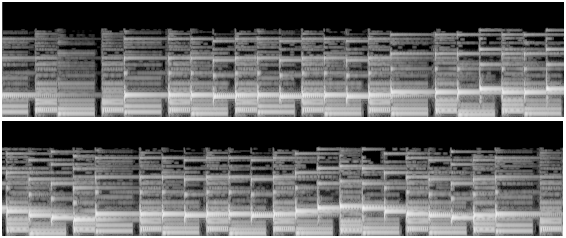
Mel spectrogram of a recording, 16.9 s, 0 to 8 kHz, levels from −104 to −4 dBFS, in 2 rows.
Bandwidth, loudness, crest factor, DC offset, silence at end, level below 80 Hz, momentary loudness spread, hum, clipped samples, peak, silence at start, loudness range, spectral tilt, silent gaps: 4 kHz; -21 LUFS; 16 dB; under 0.1%; 0 s; -40 dBFS; 7 LU; none; under 0.1%; -4 dBFS; 0 s; 1 LU; -12 dB/octave; none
